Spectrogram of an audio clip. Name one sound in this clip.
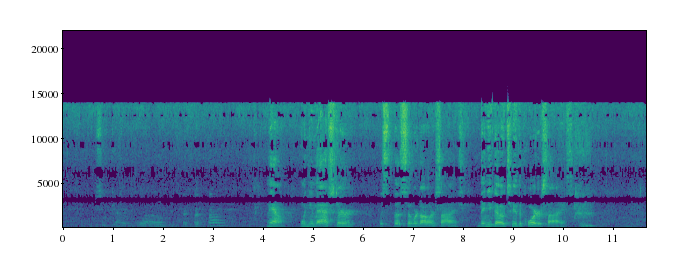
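A woman speaks calmly nearby, explaining.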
